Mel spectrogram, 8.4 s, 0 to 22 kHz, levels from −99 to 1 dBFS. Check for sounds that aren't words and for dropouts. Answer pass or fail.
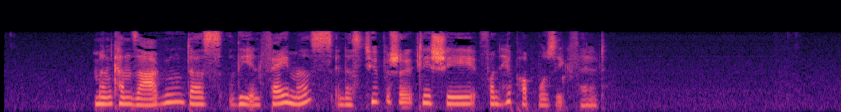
pass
